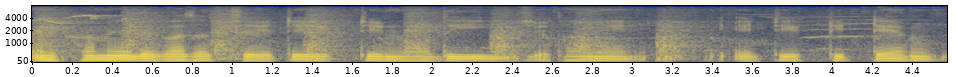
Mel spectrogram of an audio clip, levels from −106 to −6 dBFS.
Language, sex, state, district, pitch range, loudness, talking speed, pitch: Bengali, male, Tripura, Unakoti, 95-105 Hz, -18 LUFS, 145 wpm, 100 Hz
